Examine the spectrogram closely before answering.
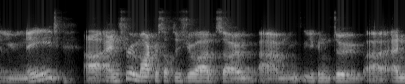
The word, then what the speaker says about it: Azure: I call it Azure. I do realize that it is Azure, as all of my American friends keep telling me, but because I'm very, very Australian, I pronounce it Azure.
